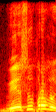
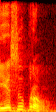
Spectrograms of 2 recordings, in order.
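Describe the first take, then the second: First: The name begins with a v sound. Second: The name begins with a y sound. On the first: The speaker calls it wrong. "వేసుప్రభు కాదు, ... ఏ అనలేక వే అంటా ఉంటాం" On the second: The speaker calls it right.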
